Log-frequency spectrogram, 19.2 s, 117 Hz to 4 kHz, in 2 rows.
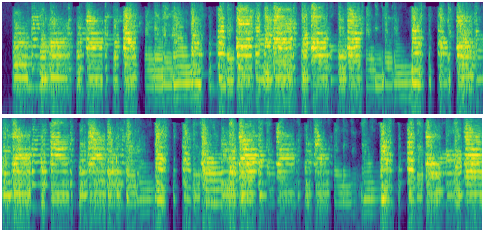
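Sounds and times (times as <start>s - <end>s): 
repeating groovy music changes: 0.2s - 19.2s.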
